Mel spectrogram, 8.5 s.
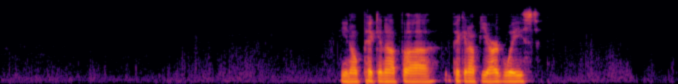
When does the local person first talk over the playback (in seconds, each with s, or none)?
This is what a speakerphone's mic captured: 4.2 s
